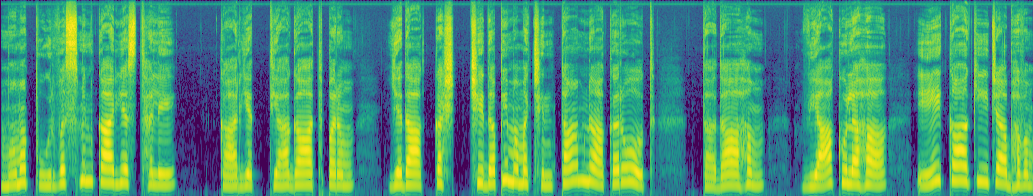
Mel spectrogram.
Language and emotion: Sanskrit, sad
